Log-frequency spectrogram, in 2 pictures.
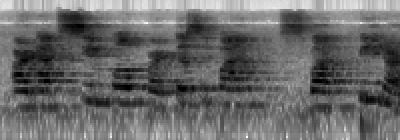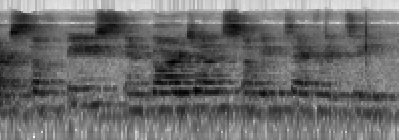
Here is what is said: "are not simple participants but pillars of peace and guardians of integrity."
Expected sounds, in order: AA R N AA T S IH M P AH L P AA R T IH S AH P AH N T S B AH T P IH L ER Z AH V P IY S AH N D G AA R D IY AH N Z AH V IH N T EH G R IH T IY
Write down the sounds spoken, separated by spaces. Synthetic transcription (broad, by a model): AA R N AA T S IH M P AH L P AA R T IH S AH P AH N T S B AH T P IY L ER S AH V P IY S AH N D G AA R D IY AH N S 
